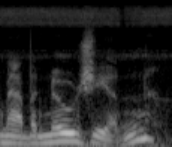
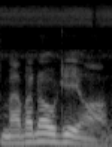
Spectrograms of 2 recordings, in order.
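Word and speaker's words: Mabinogion: I know that Mabanogon has a hard G. I learned that, you know, I I always used to call it Mabinosian, but no, it's Mabanogon apparently.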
